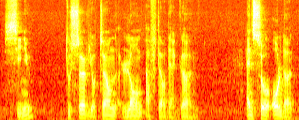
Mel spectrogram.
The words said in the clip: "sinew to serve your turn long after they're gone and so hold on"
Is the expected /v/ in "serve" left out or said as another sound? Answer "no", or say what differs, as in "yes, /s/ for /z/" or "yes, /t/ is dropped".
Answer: no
